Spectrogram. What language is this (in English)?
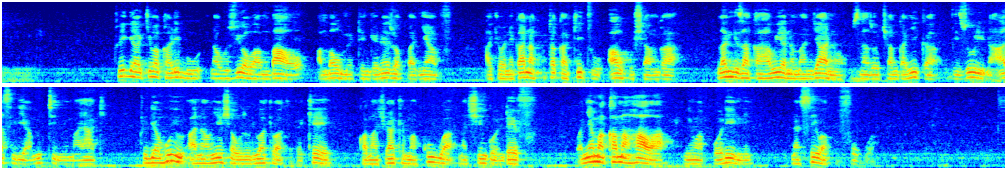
Swahili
